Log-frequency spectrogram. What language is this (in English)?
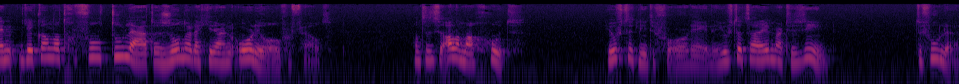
Dutch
